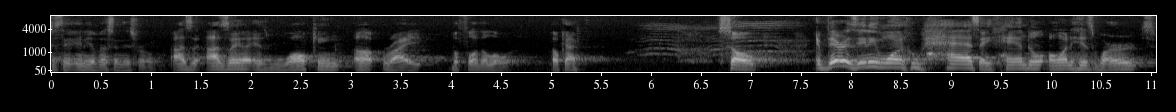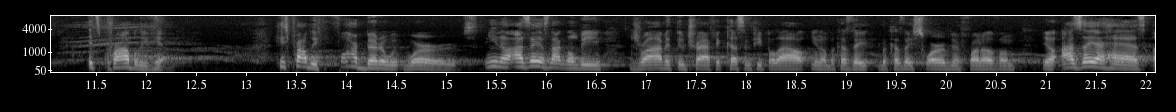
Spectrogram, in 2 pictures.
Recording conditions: large echoing room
